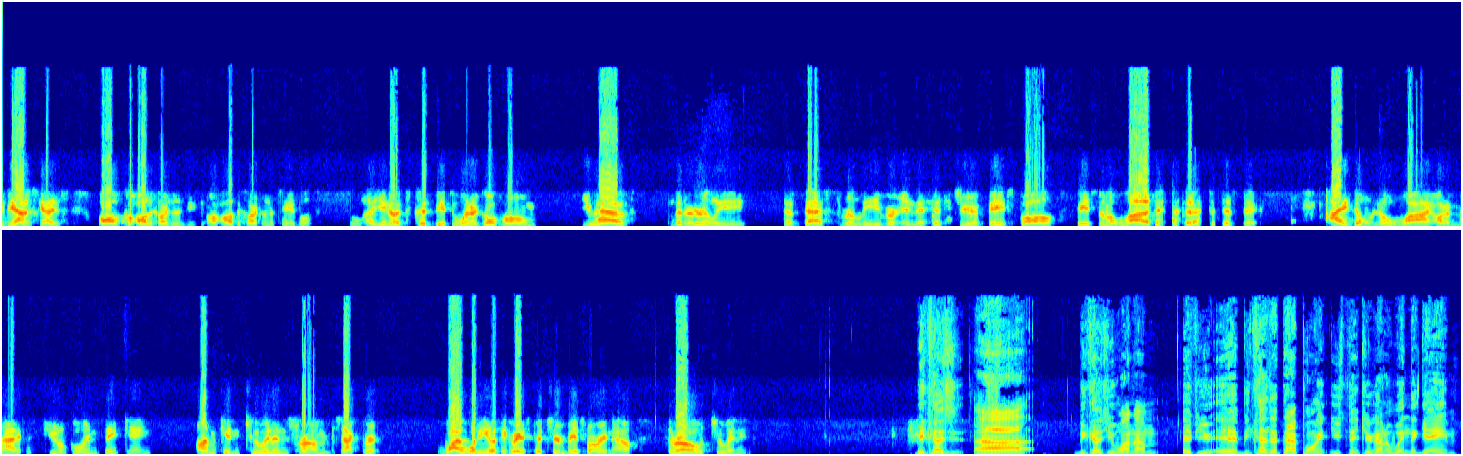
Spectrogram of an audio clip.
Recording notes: take to the phone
